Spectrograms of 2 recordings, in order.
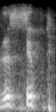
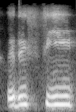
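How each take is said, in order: First: The p is sounded in the word. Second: The p is silent in the word. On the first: The speaker calls it wrong. "हम रिसिप्ट कहते हैं" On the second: The speaker calls it right. "Word रिसीट होता है"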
